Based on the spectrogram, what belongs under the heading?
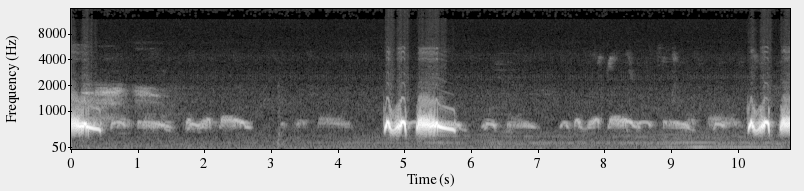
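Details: Spotted dove used as a decoy to draw wild doves, 'giọng thổ' voice: three loud phrases of a trilled double note plus a falling coo, separated by gentle low muttering coos.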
